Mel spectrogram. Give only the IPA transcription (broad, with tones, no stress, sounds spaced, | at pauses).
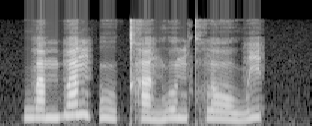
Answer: w a˦˥ m b a˥˩ ŋ ʔ uː˨˩ kʰ a˩˦ n w o˧ n kʰ l ɔː˨˩ w i˥˩ t̚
